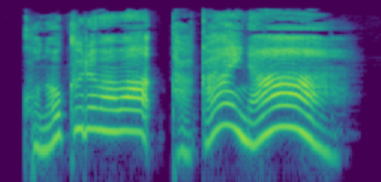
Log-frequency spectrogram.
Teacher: This な is often used by male speakers. The final vowel, あ, is often prolonged, as in な.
